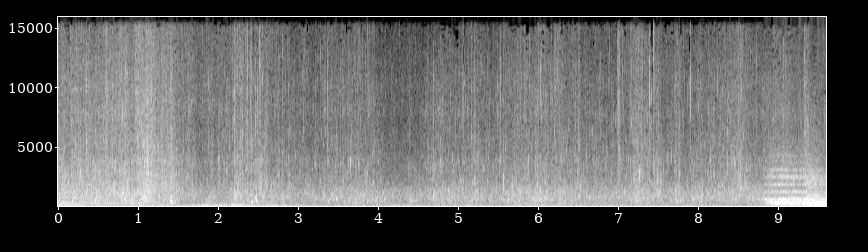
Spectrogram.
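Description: Background music fades out, leaving a faint underwater ambience of soft hiss and scattered small crackles; a new piece of music starts near the end.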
